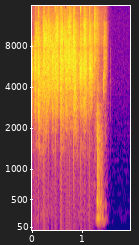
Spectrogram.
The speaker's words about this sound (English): Roll dice. 22 to hit.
